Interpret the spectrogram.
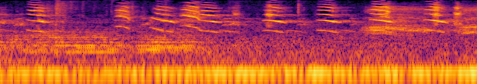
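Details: Blue jays from a family of six gathered at dawn for peanuts, crows also present. Evenly spaced falling whistled notes repeat steadily through the stretch, with a low humming buzz underneath in the opening second.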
